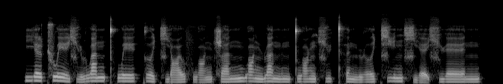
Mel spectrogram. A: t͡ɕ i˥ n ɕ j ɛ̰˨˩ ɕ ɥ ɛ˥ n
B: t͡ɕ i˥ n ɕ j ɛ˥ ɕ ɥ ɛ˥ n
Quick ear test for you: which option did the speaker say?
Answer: A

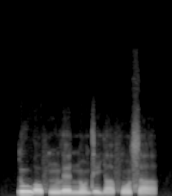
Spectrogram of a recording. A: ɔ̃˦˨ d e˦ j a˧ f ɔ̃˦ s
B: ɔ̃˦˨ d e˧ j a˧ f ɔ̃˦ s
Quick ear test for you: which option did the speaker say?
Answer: B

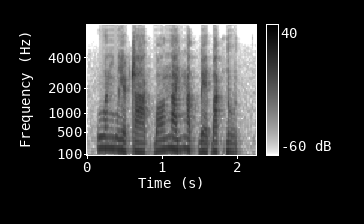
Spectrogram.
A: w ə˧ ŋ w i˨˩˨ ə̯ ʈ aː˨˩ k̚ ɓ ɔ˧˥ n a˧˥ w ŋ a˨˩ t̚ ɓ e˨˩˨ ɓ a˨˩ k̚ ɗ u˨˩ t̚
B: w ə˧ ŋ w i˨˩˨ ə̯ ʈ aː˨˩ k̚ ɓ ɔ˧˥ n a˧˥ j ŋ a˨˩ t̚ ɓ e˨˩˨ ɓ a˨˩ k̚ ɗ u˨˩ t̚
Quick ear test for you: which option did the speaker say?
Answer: B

